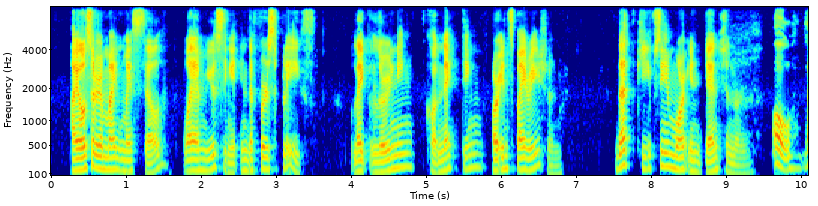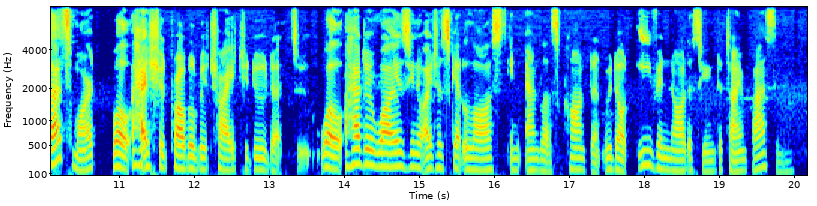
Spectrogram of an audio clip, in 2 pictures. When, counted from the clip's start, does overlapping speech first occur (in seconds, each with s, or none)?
none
